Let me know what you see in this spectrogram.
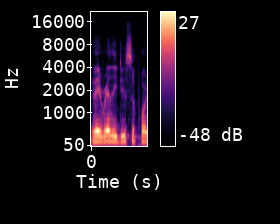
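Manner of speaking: laughing, words broken up by laughter. Thanking viewers for their super chats, laughing while talking. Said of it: "sorry, I'm laughing".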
